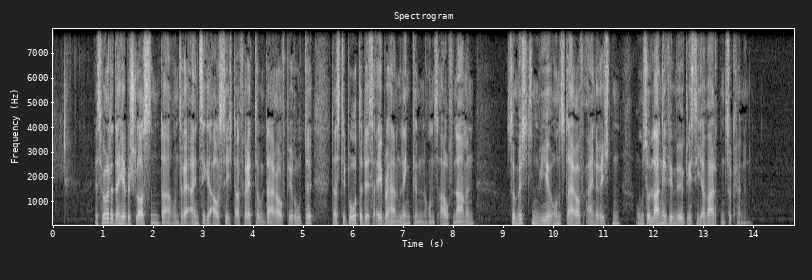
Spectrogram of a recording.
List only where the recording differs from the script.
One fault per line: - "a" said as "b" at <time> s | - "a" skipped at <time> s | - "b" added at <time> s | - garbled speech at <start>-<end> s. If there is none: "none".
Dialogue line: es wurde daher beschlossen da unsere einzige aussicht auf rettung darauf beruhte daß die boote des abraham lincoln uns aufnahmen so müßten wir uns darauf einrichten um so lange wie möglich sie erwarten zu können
none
